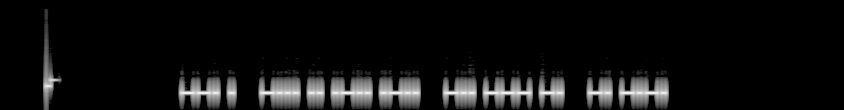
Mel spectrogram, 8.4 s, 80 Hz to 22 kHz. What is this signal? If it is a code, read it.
Morse code, heard as a keyed tone, about 30 wpm, 700 Hz. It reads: GE BILL DON NC
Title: K1USN SST QSO Practice - 30wpm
